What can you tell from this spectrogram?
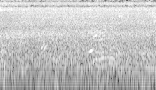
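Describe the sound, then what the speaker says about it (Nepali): A waterfall roars as a steady, dense rush of falling water, loud and close, with no breaks across the whole short stretch. "झर्नाको नजिकै आइपुग्यौँ हामी"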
